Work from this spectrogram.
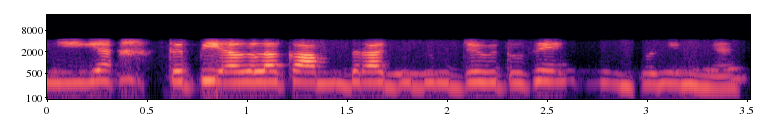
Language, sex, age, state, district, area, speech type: Dogri, female, 18-30, Jammu and Kashmir, Udhampur, rural, conversation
